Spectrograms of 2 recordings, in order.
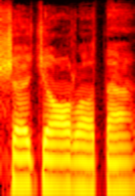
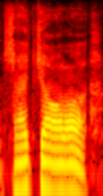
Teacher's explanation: cara menebalkan huruf ra yang berharakat fathah ini menggunakan lidah bagian belakang ya diangkat ke atas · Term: tafkhim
